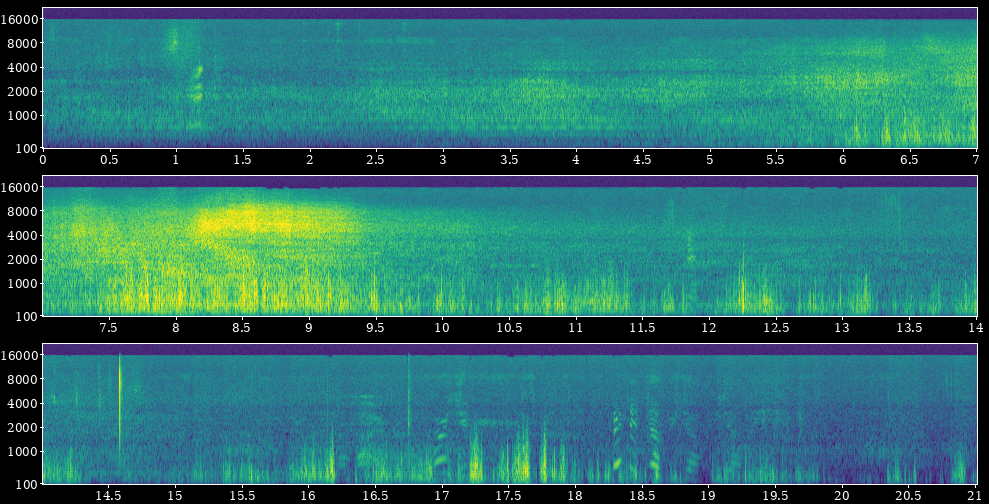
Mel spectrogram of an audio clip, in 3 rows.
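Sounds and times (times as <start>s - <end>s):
propeller airplane engine overhead: 0.0s - 18.6s.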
